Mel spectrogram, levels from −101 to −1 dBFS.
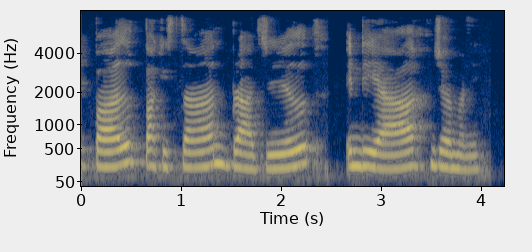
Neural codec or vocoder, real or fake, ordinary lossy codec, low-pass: none; real; none; 7.2 kHz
